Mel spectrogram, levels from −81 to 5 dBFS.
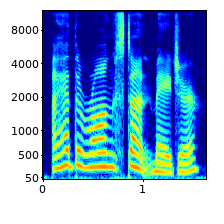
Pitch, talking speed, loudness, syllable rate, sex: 230 Hz, 220 wpm, -16 LUFS, 4.8 syllables/s, female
